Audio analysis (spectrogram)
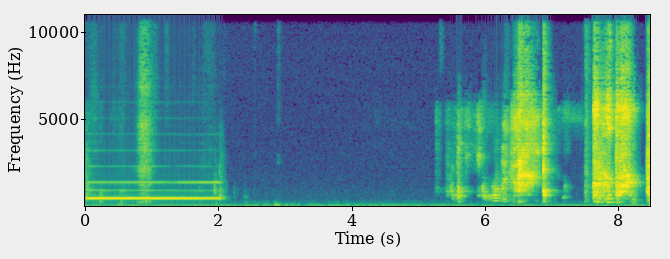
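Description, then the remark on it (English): A telephone ring tone hums steadily for about two seconds as a call is placed to a witness, then the line goes quiet before a person's voice and rough, cough-like bursts come in loud. “We're ringing him up right now. Ringing up the first witness.”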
